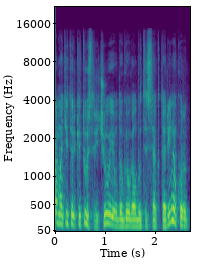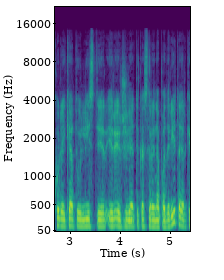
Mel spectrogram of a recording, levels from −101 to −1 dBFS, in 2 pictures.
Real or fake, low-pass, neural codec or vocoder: real; 14.4 kHz; none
